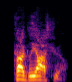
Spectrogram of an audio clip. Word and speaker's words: Cogliostro: Cogliostro, or what's his name? – You said it right.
